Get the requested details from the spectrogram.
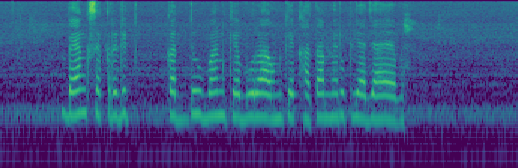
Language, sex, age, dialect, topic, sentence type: Maithili, female, 25-30, Angika, banking, question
